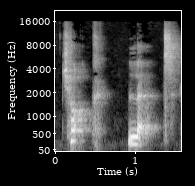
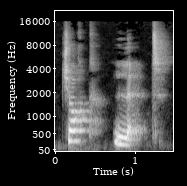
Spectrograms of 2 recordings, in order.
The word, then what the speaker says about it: chocolate: Chocolate. And notice that second one. It's not late and it's not lat and it's definitely not latte. Chocolate.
